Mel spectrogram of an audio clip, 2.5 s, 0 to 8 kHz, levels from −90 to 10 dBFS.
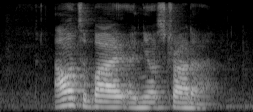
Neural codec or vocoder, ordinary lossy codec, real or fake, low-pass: none; none; real; 7.2 kHz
